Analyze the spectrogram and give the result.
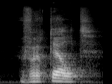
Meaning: inflection of vertellen: 1. second/third-person singular present indicative 2. plural imperative
- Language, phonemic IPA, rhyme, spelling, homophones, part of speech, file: Dutch, /vərˈtɛlt/, -ɛlt, vertelt, verteld, verb, Nl-vertelt.ogg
